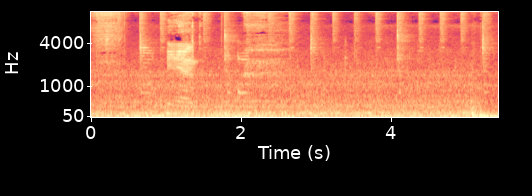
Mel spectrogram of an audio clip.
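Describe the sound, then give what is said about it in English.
A car drives through five o'clock rush-hour traffic with a constant low rumble of engine and road noise, steady throughout, with a faint hiss and scattered light clicks above it. “I'm driving during 5 o'clock rush hour”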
